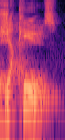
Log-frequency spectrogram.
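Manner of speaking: J'accuse said the French way, zhah-KOOZ; lightly French-accented J'accuse. Shown as a demonstration. Teacher naming Zola's article, in a light French accent. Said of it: "I hope you like that French accent".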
